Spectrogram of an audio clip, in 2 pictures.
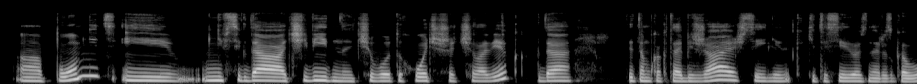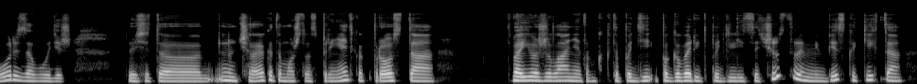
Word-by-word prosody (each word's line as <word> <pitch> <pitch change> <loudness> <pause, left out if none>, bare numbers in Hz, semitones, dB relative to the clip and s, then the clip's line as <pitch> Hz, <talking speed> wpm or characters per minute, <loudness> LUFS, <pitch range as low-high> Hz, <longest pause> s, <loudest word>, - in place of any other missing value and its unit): а, 165 -3 -1
помнить. 295 - +2
И, 180 -3 +2
м, 230 +8 -8
не 185 -3 +3
всегда 180 -2 +4
очевидно, 165 -1 0
чего 160 +2 -1
ты 155 +1 -6
хочешь 170 +1 -2
от 150 - -6
человека, 170 - -2
когда 170 0 0 0.5
ты 165 - -2
там 155 0 -2
как-то 150 +1 -4
обижаешься 170 +6 +1
или 150 -1 -4
какие-то 145 - -11
серьёзные 150 -1 -1
разговоры 140 +7 0
заводишь. 150 -5 -3 0.5
То - - -2
есть 150 +1 -3
это, 145 -1 +1
ну, 180 -3 +1
человек 165 +4 0
это 180 -4 0
может 155 -1 -3
воспринять 155 +5 -2
как 175 -3 -5
просто 165 -2 +2 0.8
твоё 180 -1 +7
желание 175 -1 +1
там 160 -1 -7
как-то 165 - -6
поде 165 +3 0
поговорить, 170 -2 +3
поделиться 160 -1 -3
чувствами 240 - +1
без 200 +10 -1
каких-то 195 -3 -2
165 Hz, 135 wpm, -21 LUFS, 155-180 Hz, 0.8 s, твоё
